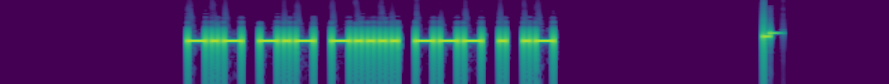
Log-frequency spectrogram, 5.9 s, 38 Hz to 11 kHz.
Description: Morse code, heard as a keyed tone, about 29 wpm, 700 Hz. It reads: KK6OEA
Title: USA Call Signs Repeated 2x 30wpm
